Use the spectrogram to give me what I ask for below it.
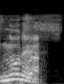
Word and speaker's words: Nunes: Lee mentioned, and I thought it was Nunez, but it's not. He told me it's Lee Noons. That's how it's pronounced. And he It's- said, Portuguese. It's Nunes.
